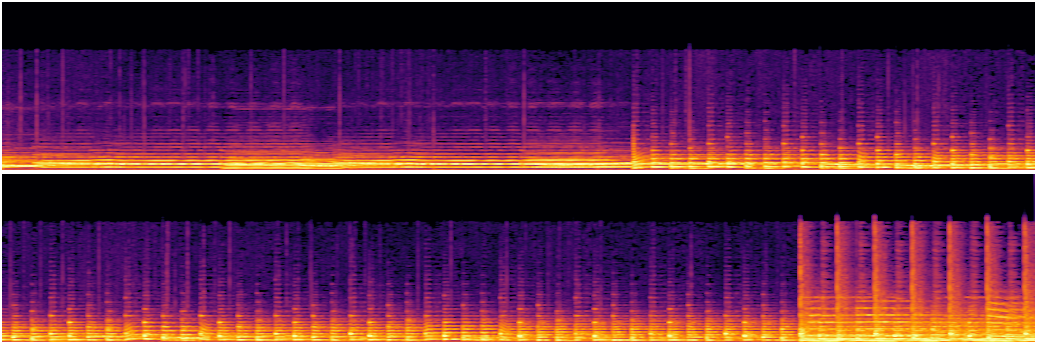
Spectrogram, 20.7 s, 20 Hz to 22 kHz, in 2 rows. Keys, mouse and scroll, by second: 8.7 shift+Up, 15.0-20.6 shift+drag.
